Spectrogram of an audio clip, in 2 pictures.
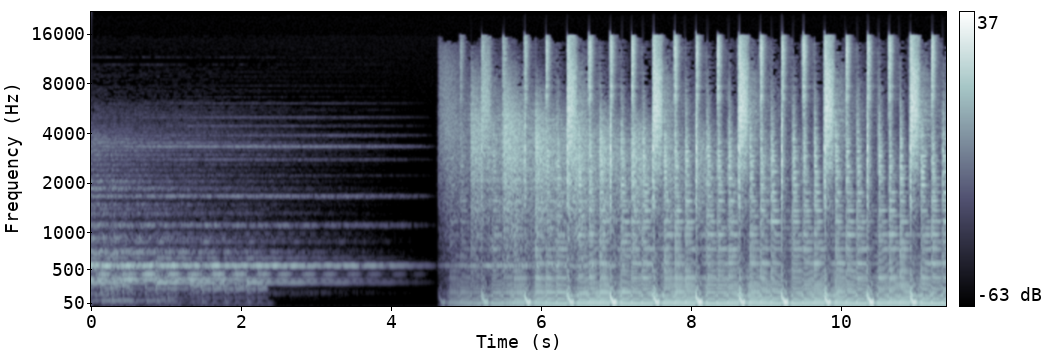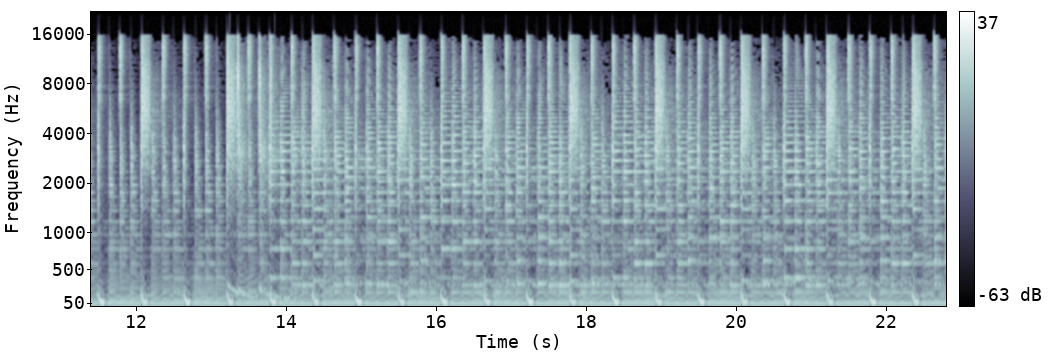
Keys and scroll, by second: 0.8 ctrl+z, 1.1 ctrl+z, 4.8 ctrl+z, 7.6 ctrl+z, 8.0 ctrl+z, 8.5 ctrl+z, 9.1 ctrl+z, 13.4 ctrl+z, 13.8 ctrl+z, 14.5 ctrl+z, 17.9 ctrl+z, 18.7 ctrl+z, 20.3 ctrl+z.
